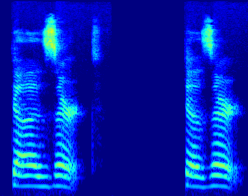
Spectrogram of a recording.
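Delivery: dessert as "duh-ZURT", z sound; weak duh, then strong ZURT in dessert; stress on second syllable. Shown as a demonstration. Teacher modelling dessert for learners, stressed ZURT. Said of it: "we say".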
